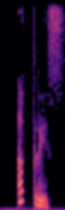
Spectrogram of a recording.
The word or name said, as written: aktris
